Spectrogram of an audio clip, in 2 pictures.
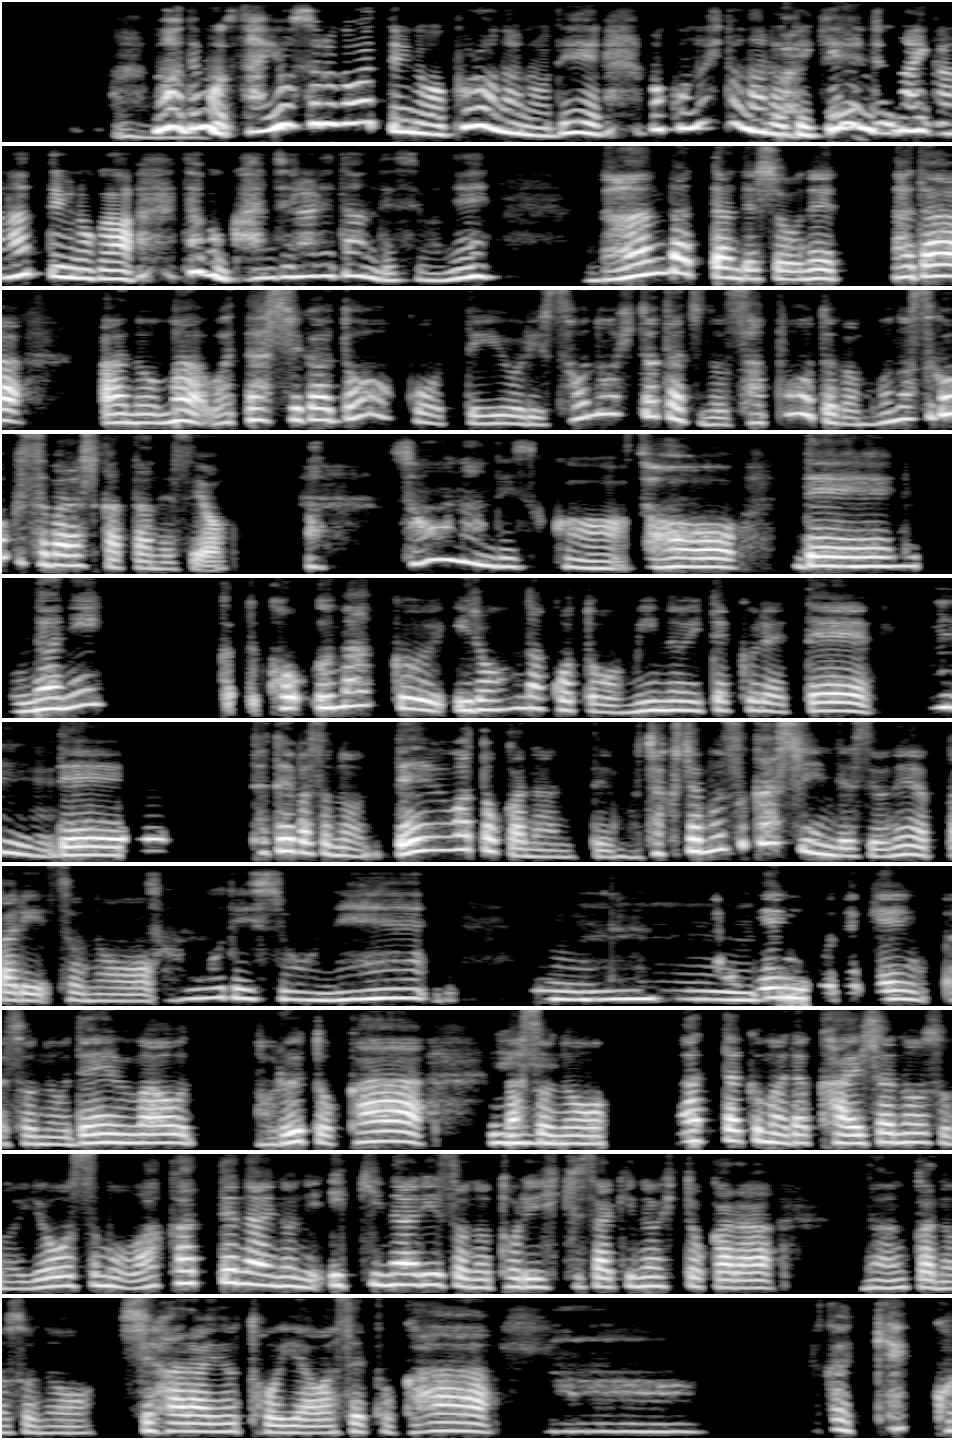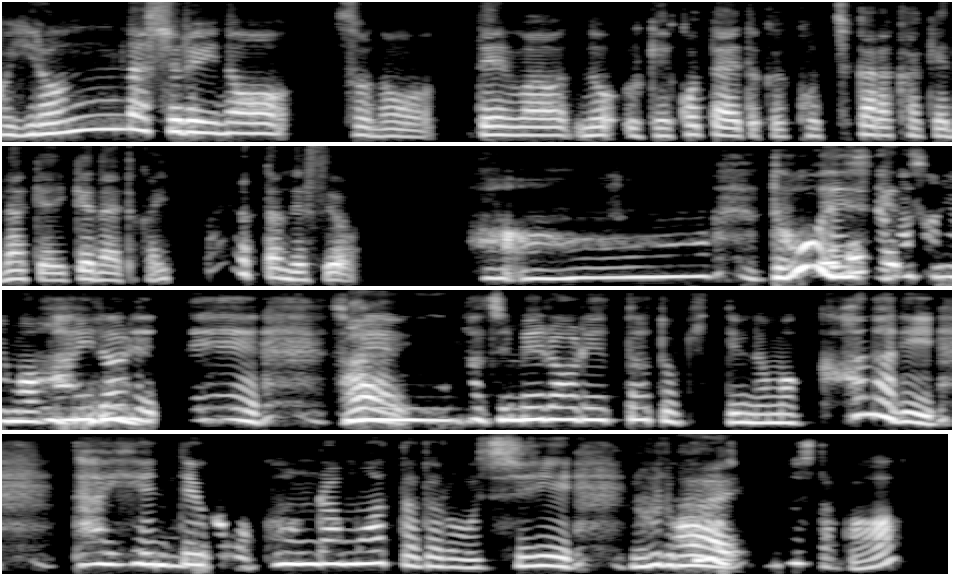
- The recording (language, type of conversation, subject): Japanese, podcast, 支えになった人やコミュニティはありますか？
- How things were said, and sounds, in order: other background noise; tapping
